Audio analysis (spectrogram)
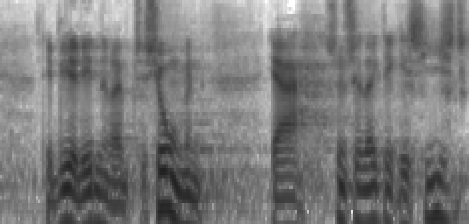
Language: Danish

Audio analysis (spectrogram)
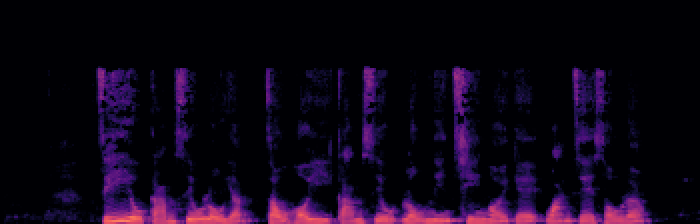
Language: Cantonese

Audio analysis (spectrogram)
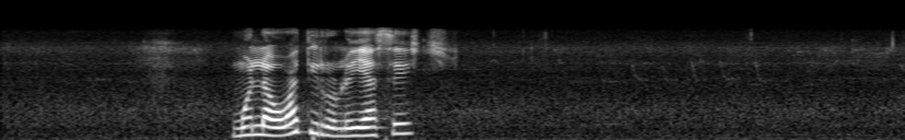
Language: Tswana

